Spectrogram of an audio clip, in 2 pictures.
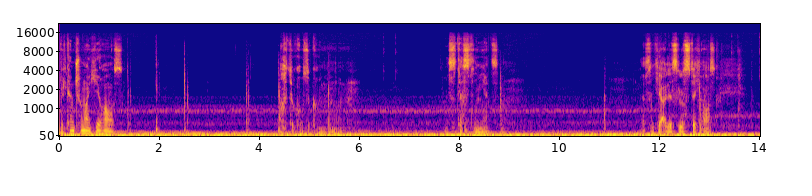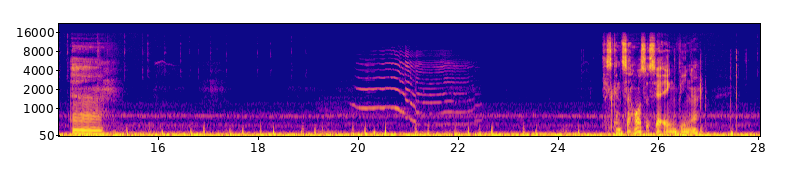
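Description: A woman speaks quietly and calmly into a close microphone.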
